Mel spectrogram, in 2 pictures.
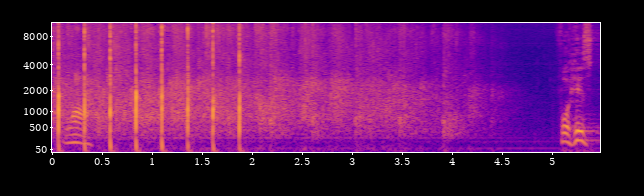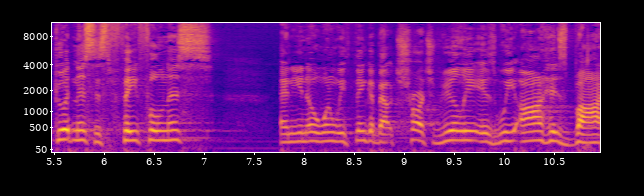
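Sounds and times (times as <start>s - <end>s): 
audience applause: 0.0s - 4.5s
speech: 0.1s - 0.6s, 5.1s - 7.1s, 7.8s - 10.9s.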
